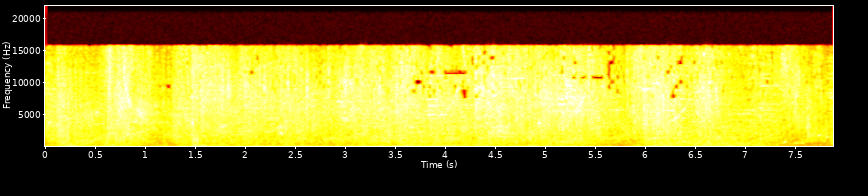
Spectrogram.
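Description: Spell effects and weapon hits crackle and whoosh in a fast video game battle.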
